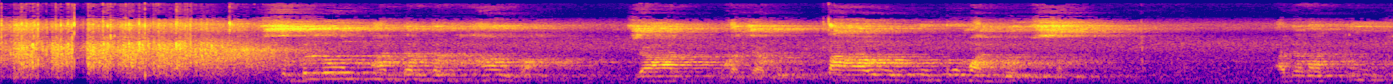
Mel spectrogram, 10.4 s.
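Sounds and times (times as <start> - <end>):
applause: 0.0 - 2.0
speech: 2.3 - 8.1, 9.6 - 10.4.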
